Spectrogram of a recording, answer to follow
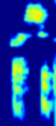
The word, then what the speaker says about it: कश्चित: को देखिए न कश्चित कश्चित एक साथ पढ़ लीजिए कश्चित पहले श पढ़ेंगे फिर च पढ़ेंगे जब दो शब्द वाले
